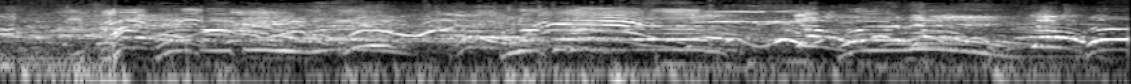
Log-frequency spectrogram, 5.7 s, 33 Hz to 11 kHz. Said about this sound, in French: il y avait bien sûr le grand rodéo qui a débuté à 13h. Deux rodéo girls et 30 rodéo men ont tenté de tenir plus de 8 secondes sur leur monture, cheval ou taureau, devant une foule déchaînée.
